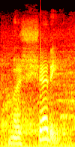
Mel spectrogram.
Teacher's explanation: the T is a fast T because it's between vowels.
